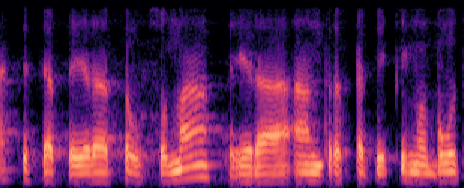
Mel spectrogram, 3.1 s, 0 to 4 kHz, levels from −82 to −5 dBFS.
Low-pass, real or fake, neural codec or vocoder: 3.6 kHz; fake; autoencoder, 48 kHz, 32 numbers a frame, DAC-VAE, trained on Japanese speech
